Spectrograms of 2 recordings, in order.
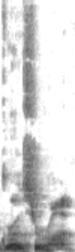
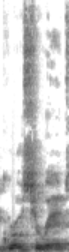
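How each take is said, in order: First: The ending sounds like the end of 'restaurant'. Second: The ending sounds like the word 'ant'. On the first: "instead of grocerant, but it's a portmanteau of grocery and restaurant" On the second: "now you say grocerant"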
